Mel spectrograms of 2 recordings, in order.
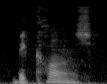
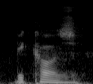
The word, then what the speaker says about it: because: Ahora, because, because, because, because. Es una S entre dos vocales.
